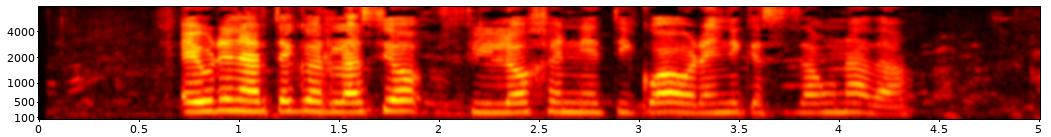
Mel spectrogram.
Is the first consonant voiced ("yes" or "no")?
yes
